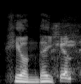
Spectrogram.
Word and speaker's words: Hyundai: Hyundai. ¿No? Sí, la pronunciación coreana es Hyundai.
